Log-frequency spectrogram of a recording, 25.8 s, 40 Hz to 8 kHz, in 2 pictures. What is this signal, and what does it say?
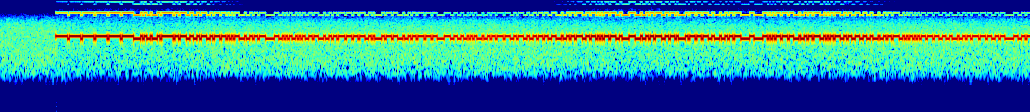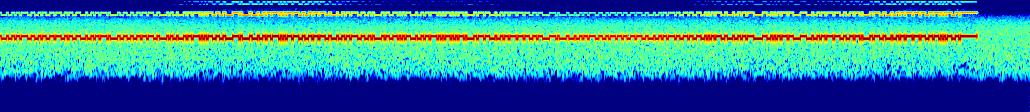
RTTY (45.45 baud, 170 Hz shift), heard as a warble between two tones, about 1360 Hz centre, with fading. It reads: 8716 5440 1731 1984 7702 0679 0317 5561 4728 4618 1050 8272 3807 6893 6707 8326 6631 1093 8127 2247 5419 7037 1060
